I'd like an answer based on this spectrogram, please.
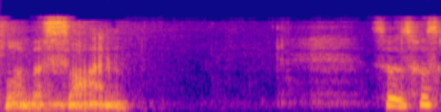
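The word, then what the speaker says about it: limaçon: little tail on it that's French and it's a soft C so it's not limicon it's pronounced lamason so this was called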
